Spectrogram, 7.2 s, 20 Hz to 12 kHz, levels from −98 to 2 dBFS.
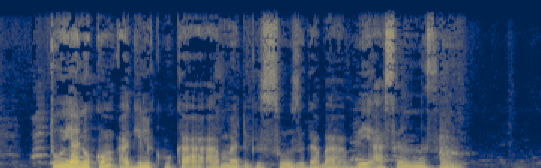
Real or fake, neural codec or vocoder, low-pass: real; none; 10.8 kHz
